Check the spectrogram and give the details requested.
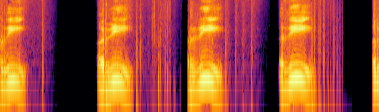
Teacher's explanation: जैसे ही बोलेंगे तो यह मूर्धा में महसूस होगा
